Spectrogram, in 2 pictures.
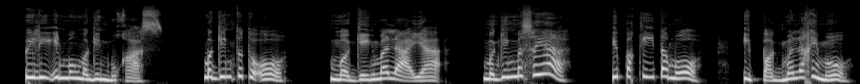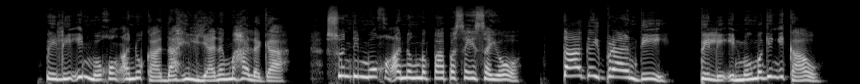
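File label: Tagalog (Conversational, Inspiring)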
